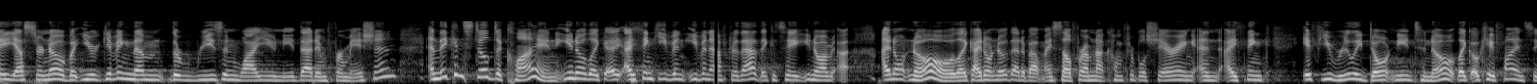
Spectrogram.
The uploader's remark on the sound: Live from the MN Council of Nonprofits Conference. We had the pleasure of recording live at the Minnesota Council of Nonprofits Annual Conference, which was held in Duluth.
